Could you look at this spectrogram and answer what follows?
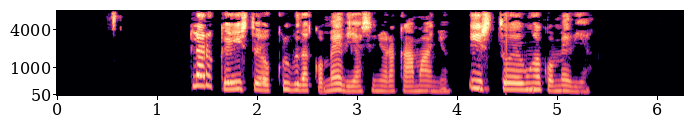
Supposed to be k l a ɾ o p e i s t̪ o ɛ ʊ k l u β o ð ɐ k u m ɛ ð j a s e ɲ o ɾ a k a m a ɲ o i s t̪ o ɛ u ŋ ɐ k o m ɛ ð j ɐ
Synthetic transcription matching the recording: k l a ɾ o k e i s t̪ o ɛ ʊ k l u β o ð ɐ k o m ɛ ð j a s e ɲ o ɾ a k a m a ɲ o i s t̪ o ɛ u ŋ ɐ k o m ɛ ð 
